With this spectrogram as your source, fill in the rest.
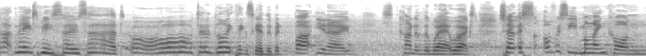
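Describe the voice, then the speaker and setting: A woman's high-pitched voice, fairly quick and lively in intonation, over noticeable background noise. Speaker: event show host. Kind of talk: casual interview chat. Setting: studio. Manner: fast.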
